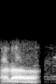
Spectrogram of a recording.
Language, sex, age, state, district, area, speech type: Telugu, male, 45-60, Telangana, Nalgonda, rural, conversation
